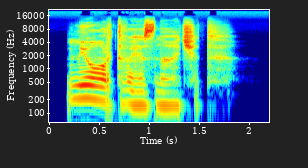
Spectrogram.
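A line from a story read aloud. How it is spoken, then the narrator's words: Heavy sigh, young woman. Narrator (Russian): тяжело вздохнула девушка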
